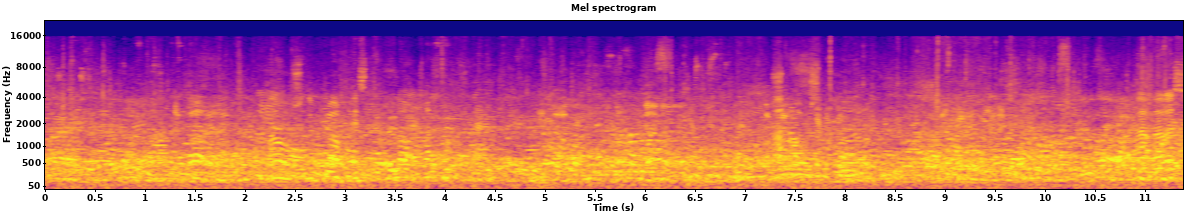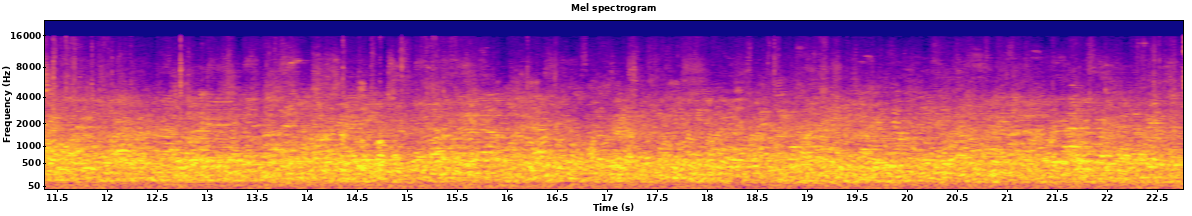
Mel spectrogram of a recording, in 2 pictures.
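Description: A crowd of men and women chatter throughout a room with some echo.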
